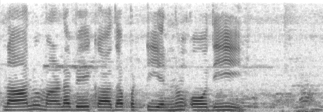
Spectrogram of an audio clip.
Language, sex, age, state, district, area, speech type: Kannada, female, 18-30, Karnataka, Kolar, rural, read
